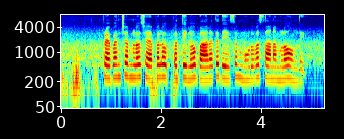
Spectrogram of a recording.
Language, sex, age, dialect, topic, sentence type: Telugu, female, 18-24, Utterandhra, agriculture, statement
